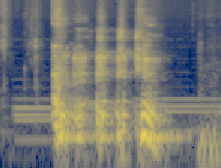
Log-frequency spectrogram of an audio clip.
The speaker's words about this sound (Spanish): perdón, ya quedamos que yo también estoy enfermo, creo que no es COVID, pero hasta mañana voy a hacer la prueba. Entonces van a estar escuchado que toso y tomo agua y demás.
